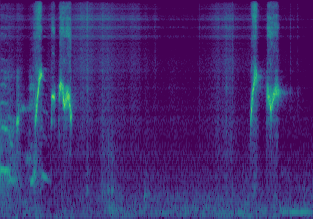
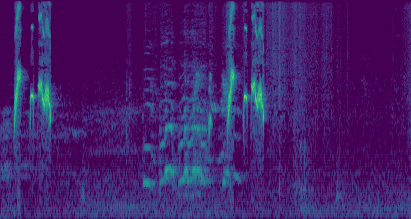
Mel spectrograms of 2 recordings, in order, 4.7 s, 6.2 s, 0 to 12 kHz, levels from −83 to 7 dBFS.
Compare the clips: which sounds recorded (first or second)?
second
